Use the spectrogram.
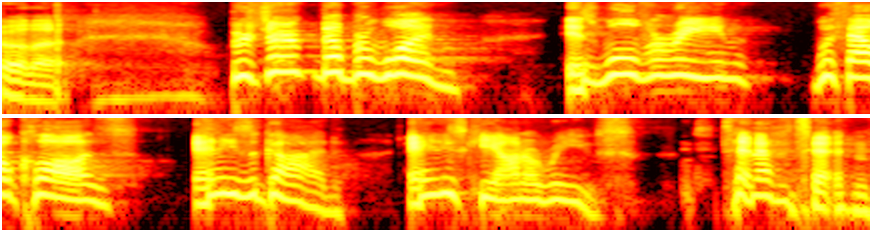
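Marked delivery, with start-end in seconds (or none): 1.1-8.7 very high, swooping put-on cartoon mouse voice. Asked by his co-host, reviewing Berserk issue one in a Mickey Mouse impression. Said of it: "in your best Mickey Mouse impression".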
